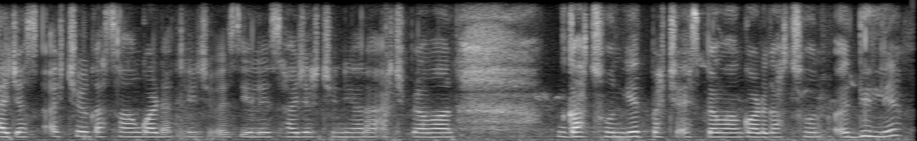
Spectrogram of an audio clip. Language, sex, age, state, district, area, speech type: Kashmiri, female, 18-30, Jammu and Kashmir, Ganderbal, rural, spontaneous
